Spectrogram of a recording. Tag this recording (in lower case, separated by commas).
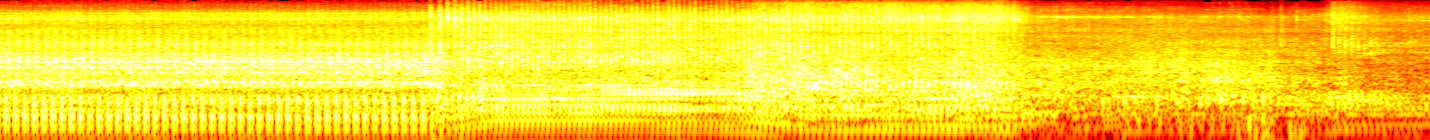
vehicle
